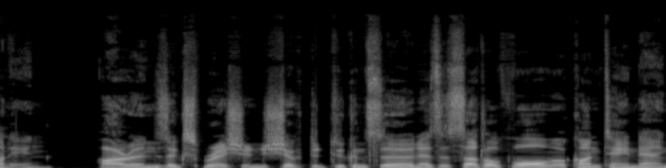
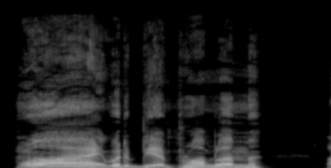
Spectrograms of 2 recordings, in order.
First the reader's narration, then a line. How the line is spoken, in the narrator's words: Lazi repeated before hissing, his species' version of a sigh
